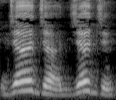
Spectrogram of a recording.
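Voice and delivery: জজ slowly and loud, the first জ half and the second full; doubled letter demo. Shown as a demonstration. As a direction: drill জজ slowly. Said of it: "তারপরে পুরো কা আছে". (জজ ধীরে, প্রথমটা হাফ)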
